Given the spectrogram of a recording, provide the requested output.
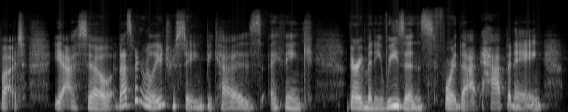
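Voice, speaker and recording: A woman at a moderate pace, fairly low in pitch with vocal fry, on a very clean recording with a silent background. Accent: American. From US West Coast, San Francisco Bay Area. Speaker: tech investor and analyst. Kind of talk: interview.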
